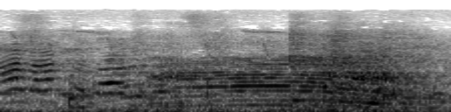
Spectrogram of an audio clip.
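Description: A farm animal calling: a short call at the start, then one long drawn-out call lasting about a second and a half that rises slightly and falls back in pitch.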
